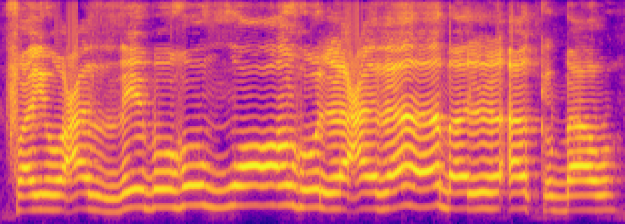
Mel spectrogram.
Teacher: را کو ساکن بنا کر پڑھیں گے حالت وقف میں · لفظ اللہ کے لام کو موٹا یعنی پر پڑھیں گے کیونکہ لفظ اللہ کے لام سے پہلے پیش آ رہا ہے، اس لیے لفظ اللہ کے لام کو موٹا یعنی پر پڑھیں گے.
